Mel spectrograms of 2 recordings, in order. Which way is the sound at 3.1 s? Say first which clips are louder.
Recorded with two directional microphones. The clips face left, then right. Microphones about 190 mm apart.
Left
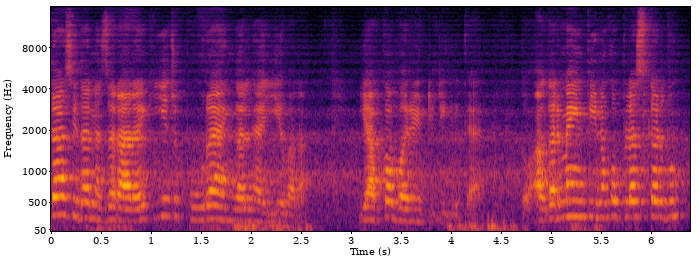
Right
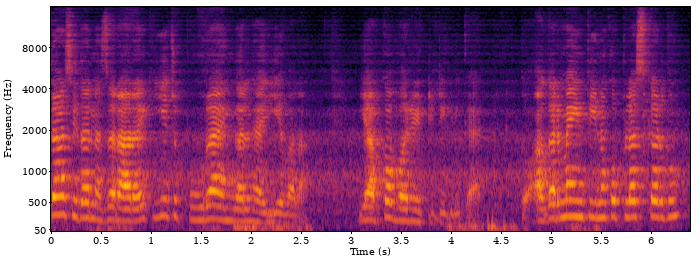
Right 3 dB; 45° right (ahead or behind).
